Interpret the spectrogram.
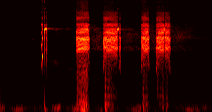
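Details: Black francolin, described as Sindhi, giving a harsh call: a short thin introductory note followed by four loud, grating, buzzy bursts in quick succession, the last two closely paired; faint low rustling underneath.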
